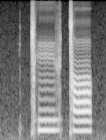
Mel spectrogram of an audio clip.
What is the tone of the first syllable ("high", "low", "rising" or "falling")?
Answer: low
